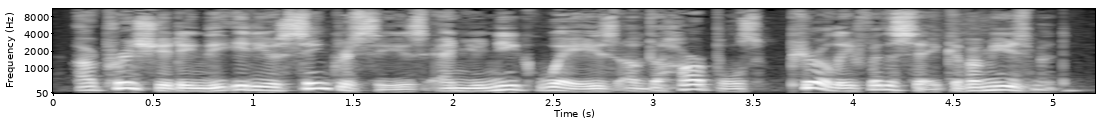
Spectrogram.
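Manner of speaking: ordinary delivery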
